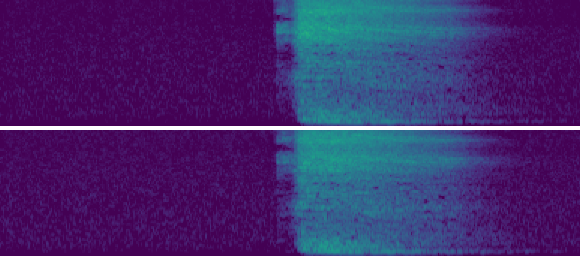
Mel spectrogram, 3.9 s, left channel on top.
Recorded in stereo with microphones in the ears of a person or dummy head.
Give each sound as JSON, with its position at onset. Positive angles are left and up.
{"t": 1.8, "sound": "laughter", "side_deg": 40, "distance_m": 1.6}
